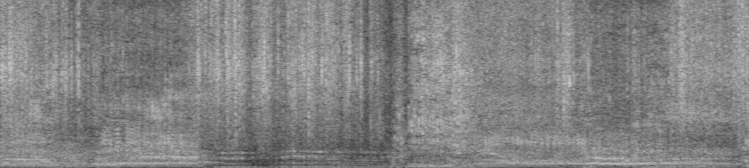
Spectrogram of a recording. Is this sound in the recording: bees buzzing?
no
